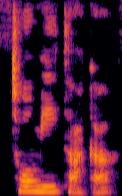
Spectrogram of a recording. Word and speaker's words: Tomitaka: So Japanese names are easiest. As you kind of say it, is as you spell it. So Miss Tomitaka, and you'll be able to find me.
